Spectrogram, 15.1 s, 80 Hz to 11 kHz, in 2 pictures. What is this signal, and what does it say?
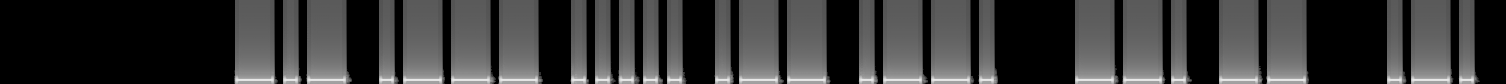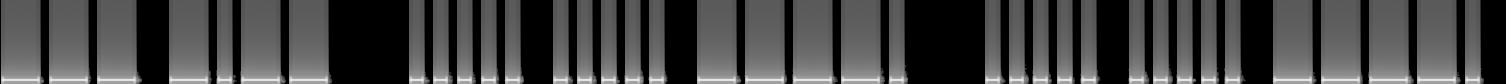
Morse code, heard as a keyed tone, about 20 wpm, 700 Hz. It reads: KJ5WP GM ROY 559 559
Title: SOTA QSO Practice 20wpm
